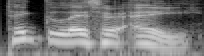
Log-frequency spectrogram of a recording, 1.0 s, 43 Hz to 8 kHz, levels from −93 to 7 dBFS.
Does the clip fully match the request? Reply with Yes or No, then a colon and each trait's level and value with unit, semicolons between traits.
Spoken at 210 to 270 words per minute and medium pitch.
Yes: fast, 235 wpm; medium, 145 Hz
